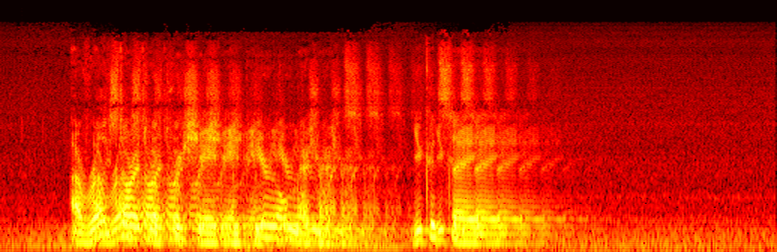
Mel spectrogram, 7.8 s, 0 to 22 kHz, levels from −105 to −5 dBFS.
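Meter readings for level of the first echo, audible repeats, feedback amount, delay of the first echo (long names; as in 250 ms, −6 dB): −4.0 dB, 5, 46%, 220 ms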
